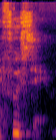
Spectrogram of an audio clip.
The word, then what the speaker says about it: Fuse: got reincarnated by a slime vol 2 by fusee and i figured out that's how you pronounce his name this is a series about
